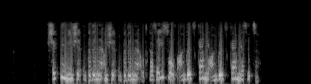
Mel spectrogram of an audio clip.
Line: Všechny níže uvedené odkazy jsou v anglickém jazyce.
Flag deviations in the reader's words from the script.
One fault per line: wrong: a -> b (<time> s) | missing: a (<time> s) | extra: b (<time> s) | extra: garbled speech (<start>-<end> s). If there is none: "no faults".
extra: níže uvedené (1.0 s)
extra: anglickém (2.1 s)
